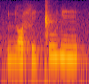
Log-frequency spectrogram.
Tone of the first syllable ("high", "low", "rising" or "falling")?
low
